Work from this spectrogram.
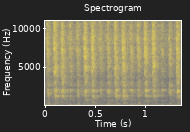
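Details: Car "KITT" being tuned, fine-tuning and vacuum lines checked, idle: quick, even exhaust pulses with no stumble or rattle; sounds properly tuned and healthy, though owner notes something still slightly off.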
